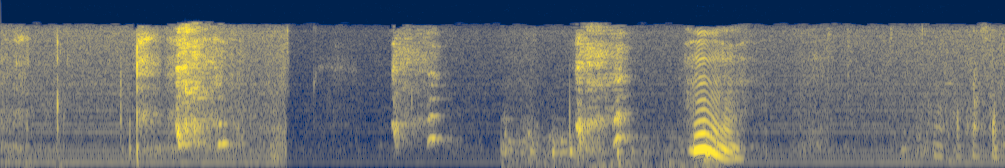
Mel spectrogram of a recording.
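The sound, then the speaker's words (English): A woman coughs repeatedly, several harsh bursts separated by short pauses, with the loudest, most strained cough coming near the end. “Does anyone have a cough drop”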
